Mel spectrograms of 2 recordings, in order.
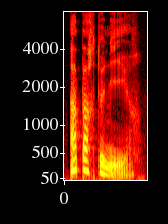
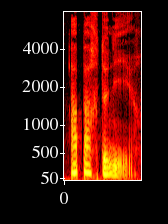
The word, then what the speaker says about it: appartenir: Appartenir, okay, double P, basically you don't pronounce the double, so you just pronounce appa. Appartenir.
